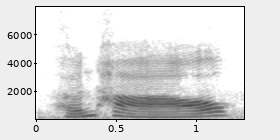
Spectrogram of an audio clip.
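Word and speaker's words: 很: Sehingga penyebutan hen berubah menjadi nada kedua, yaitu dibacanya dengan hen hao, hen hao.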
